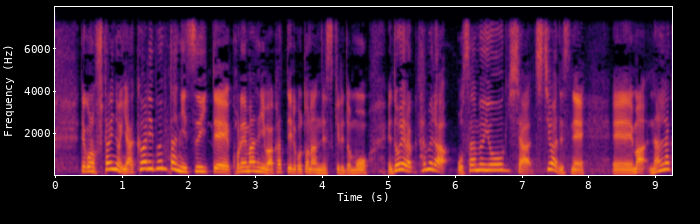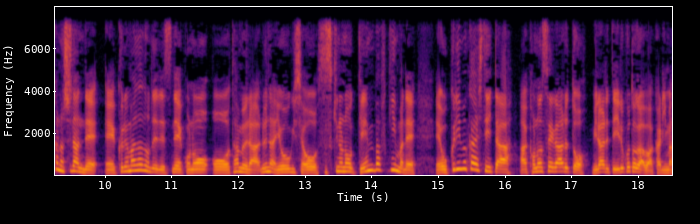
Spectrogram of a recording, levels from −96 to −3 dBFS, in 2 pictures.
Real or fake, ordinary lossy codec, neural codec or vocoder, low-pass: real; none; none; 7.2 kHz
